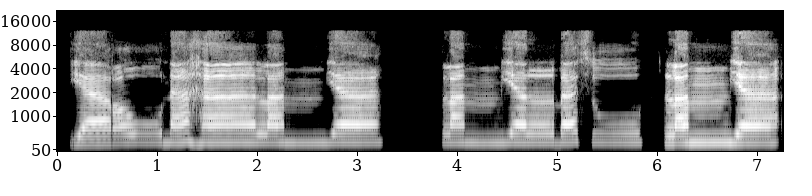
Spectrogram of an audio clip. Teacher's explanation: Jadi dia enggak tertahan tapi juga enggak mengalir panjang ya. Aliran suaranya sedang karena dia punya sifat bainiah kan ya baina baina antara syiddah dan rakwah.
